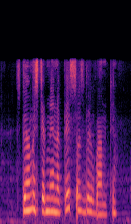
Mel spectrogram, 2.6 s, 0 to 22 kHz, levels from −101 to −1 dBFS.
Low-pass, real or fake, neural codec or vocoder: 7.2 kHz; fake; codec, 16 kHz in and 24 kHz out, 0.6 kbps, FireRedTTS-2 codec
